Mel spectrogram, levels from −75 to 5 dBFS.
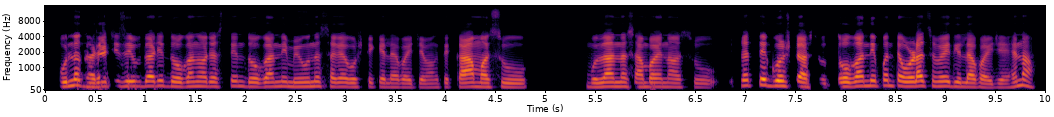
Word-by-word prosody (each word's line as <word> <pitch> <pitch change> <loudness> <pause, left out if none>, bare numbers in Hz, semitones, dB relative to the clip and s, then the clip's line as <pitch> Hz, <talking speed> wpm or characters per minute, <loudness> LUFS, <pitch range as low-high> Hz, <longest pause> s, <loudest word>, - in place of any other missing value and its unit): पूर्ण 220 +6 +3
घराची 190 +4 0
जबाबदारी 210 +1 +1
दोघांवर 195 0 -1
असते 190 +3 -5
आणि 210 -1 -6
दोघांनी 185 +2 -1
मिळूनच 190 +1 -4
सगळ्या 185 -2 -1
गोष्टी 175 +1 -6
केल्या 170 -1 -5
पाहिजे. 160 0 -5
मग 160 +1 -10
ते - - -5
काम 180 +1 +5
असू, 165 -2 -3 0.7
मुलांना 185 +2 +2
सांभाळणं 180 0 -1
असू, 165 -1 -13 0.3
प्रत्येक 235 +2 +2
गोष्ट 215 -2 +4
असू. 165 -2 +2
दोघांनी 205 +4 +3
पण 230 -1 -1
तेवढाच 210 +1 +5
वेळ 205 0 +1
दिला 180 -2 +1
पाहिजे. 160 -1 -4
है 185 - -3
ना? 235 -1 0
185 Hz, 180 wpm, -23 LUFS, 175-205 Hz, 0.7 s, काम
